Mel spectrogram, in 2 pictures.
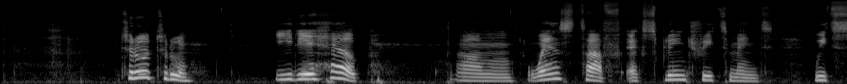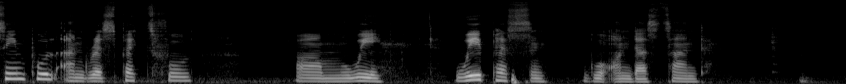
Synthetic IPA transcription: tɹutʰɹu | iehɛlp | wɛ̃nstʰafɛksplẽntʰɹitmɛ̃nt | widsĩmpʰlã̰nɹɛspɛk̚tful | mwe | wepʰɛsə̃n | ɡoʔɔ̰̃ndəstʰãnd

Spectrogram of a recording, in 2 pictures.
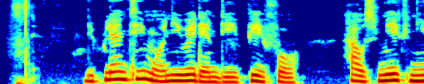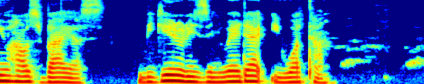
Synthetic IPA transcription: diplɛ̃ntimɔniwedɛ̃mdepʰefɔ | haʊsmeknjuɦaʊsbajas | biɡĩnɹizɔ̃nwɛdaiwɔtʰam

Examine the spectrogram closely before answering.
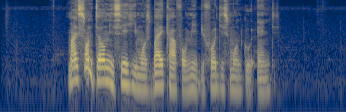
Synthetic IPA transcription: mʔaɪsɔ̃ntʰɛlˠmiseɦimɔstbaɪkʰafɔmibifɔdismɔ̃nɡ̥o̰ɛ̃nd̥

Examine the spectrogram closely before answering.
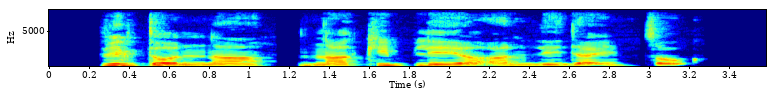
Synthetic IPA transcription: vik̚tɔnanakiplejaʔãnlidaĩntɔk

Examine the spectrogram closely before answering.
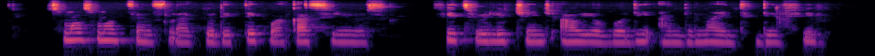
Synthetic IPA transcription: smɔsmɔltɪ̃ŋslaɪkjodetekwakasiɹiɔs | fitsɹilit͡ʃẽnd͡ʒhawjɔbɔdiʔãndəmãɪ̃nddefil

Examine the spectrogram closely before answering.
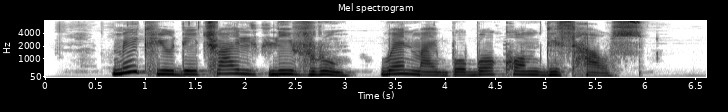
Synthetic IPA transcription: mekʰjudetʰɹaɪlivɹũm | wɛ̃nmaɪbɔbɔkʰɔ̃mdishaʊs

